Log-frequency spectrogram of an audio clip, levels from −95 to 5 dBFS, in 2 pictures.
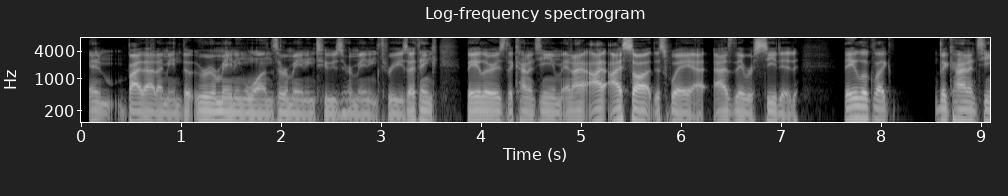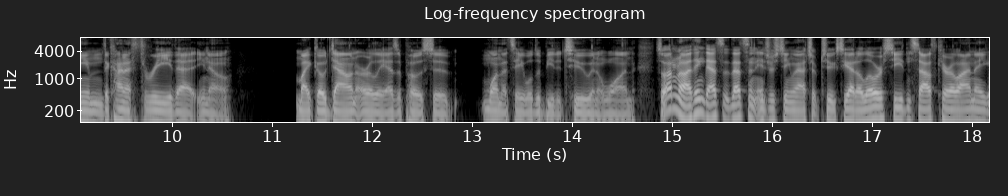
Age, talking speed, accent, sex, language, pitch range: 10-29, 285 wpm, American, male, English, 95-110 Hz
